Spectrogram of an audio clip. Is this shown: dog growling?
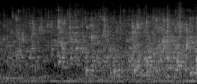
no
